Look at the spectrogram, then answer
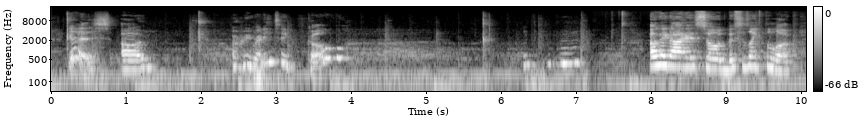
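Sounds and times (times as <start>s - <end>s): finger snap: 0.1s - 0.8s, 1.8s - 2.2s, 4.5s - 7.8s.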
